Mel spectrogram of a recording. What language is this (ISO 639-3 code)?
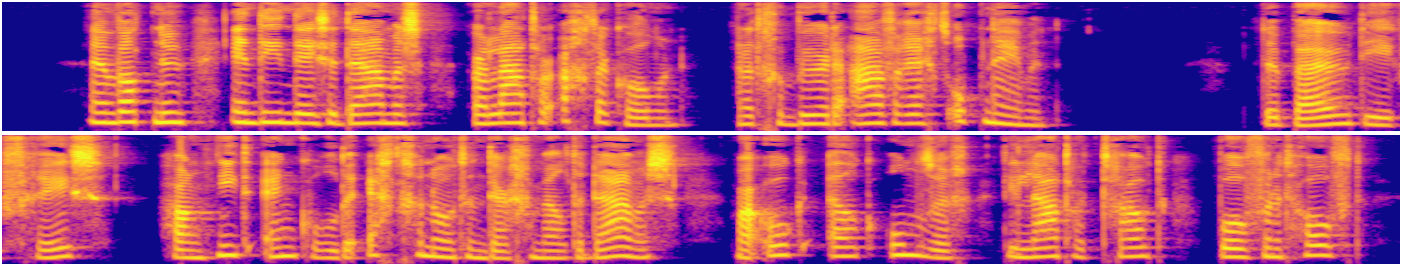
nld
